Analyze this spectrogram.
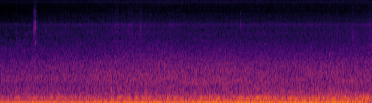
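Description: Jet boat's inboard engine idling, a steady low hum.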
